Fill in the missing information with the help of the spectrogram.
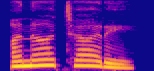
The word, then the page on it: ಅನಾಚಾರಿ: anācāri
